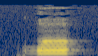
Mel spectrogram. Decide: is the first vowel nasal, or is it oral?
nasal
